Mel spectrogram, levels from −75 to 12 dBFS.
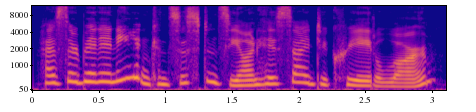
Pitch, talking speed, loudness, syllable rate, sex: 270 Hz, 210 wpm, -14 LUFS, 7.1 syllables/s, female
